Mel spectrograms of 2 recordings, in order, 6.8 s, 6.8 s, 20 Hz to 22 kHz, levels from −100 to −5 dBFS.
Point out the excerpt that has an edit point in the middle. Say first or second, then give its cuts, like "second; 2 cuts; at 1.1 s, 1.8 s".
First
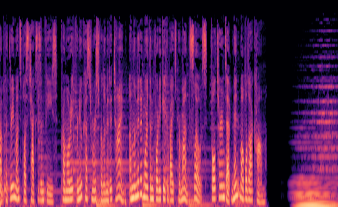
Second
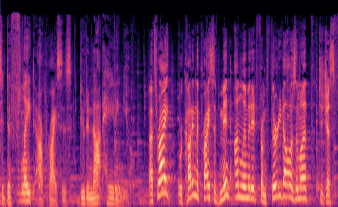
first; 1 cut; at 5.7 s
